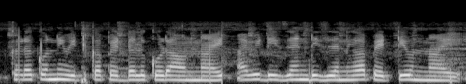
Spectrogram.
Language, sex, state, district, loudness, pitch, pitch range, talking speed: Telugu, female, Telangana, Mahabubabad, -13 LUFS, 210 Hz, 205-220 Hz, 155 wpm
